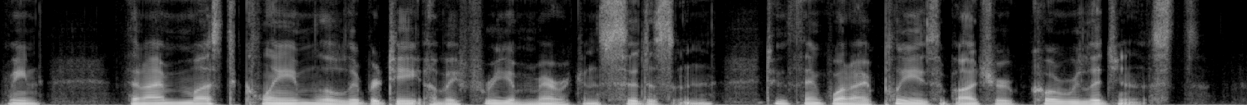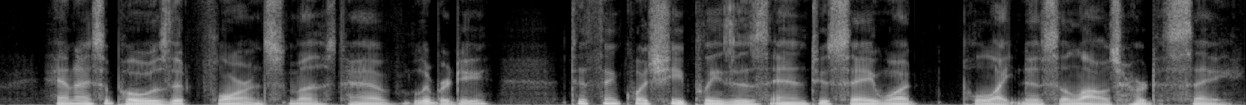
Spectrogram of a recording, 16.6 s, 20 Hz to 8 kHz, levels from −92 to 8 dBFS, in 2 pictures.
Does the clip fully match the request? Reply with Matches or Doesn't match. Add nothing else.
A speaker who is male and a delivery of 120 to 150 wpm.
Doesn't match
